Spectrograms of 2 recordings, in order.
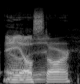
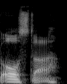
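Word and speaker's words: AL-Star: our official pronunciation guy, Independence, is in the chat room. It's AL Star. – I don't care what anybody else says for our show. It's AL Star. All-Star. I don't like All-Star.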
